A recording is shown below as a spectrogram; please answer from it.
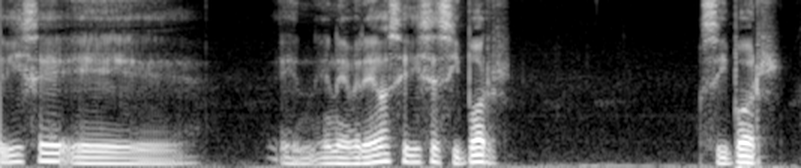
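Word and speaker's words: צִפּוֹר: Pájaro se dice, en hebreo se dice sipor.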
